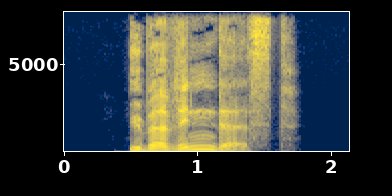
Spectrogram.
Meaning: inflection of überwinden: 1. second-person singular present 2. second-person singular subjunctive I
- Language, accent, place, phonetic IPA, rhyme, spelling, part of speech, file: German, Germany, Berlin, [yːbɐˈvɪndəst], -ɪndəst, überwindest, verb, De-überwindest.ogg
